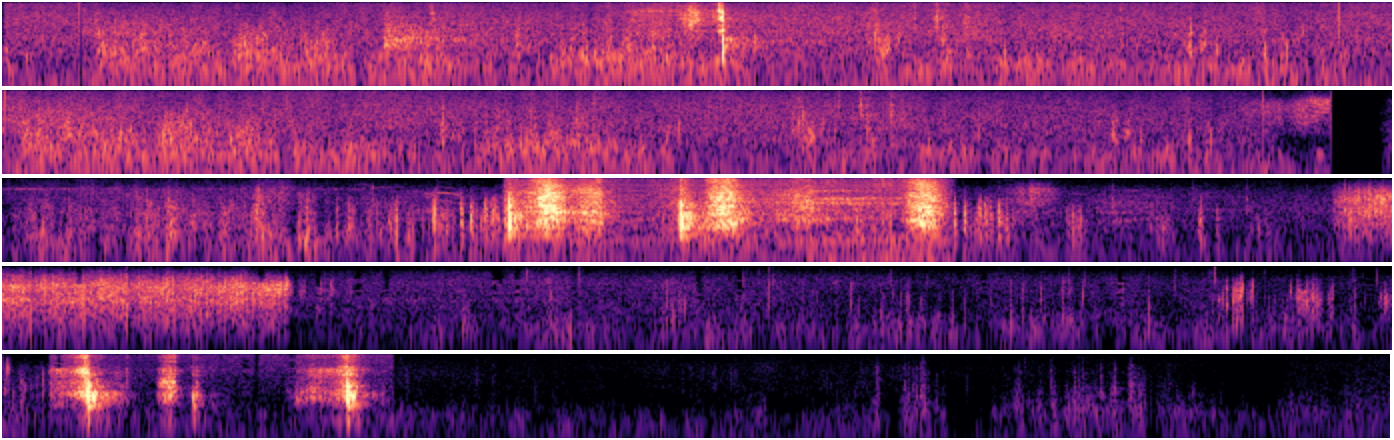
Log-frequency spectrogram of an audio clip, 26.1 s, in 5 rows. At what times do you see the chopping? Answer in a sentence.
The chopping can be heard from 1.4 to 3.0 s, from 12.3 to 14.0 s and from 21.1 to 22.2 s.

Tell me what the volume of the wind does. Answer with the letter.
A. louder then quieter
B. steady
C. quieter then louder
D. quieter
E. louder
D.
